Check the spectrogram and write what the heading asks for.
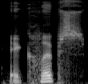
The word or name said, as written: eclipse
